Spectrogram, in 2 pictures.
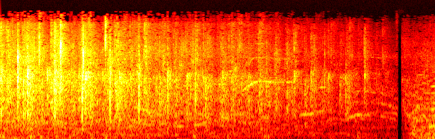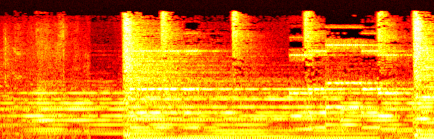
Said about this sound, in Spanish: un fuerte aplauso para ellas. Un fuerte aplauso.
